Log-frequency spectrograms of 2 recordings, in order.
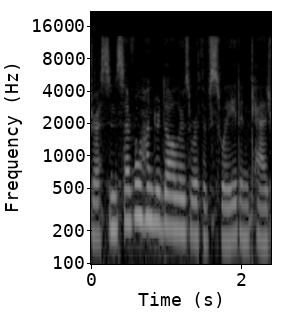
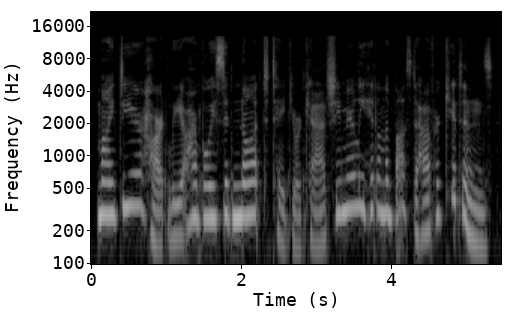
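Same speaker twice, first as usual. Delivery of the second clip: smug and condescending; 7 semitones higher, 6 dB louder than usual. A narrator's reading. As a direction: savour every word of it. Headmaster gloating to rival.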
